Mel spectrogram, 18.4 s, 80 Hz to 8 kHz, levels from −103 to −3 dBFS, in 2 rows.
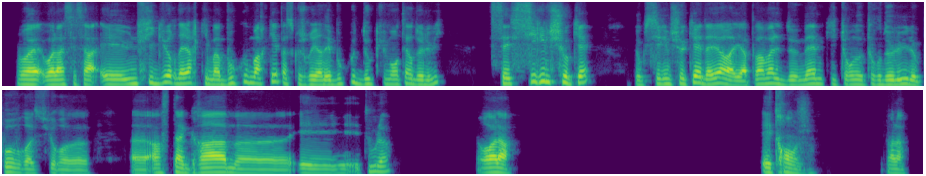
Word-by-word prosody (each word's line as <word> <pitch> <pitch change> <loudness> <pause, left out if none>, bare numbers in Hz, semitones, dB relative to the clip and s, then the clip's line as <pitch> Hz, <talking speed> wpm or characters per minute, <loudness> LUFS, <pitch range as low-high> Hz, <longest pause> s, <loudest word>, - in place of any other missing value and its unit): Ouais, 125 0 +6
voilà, 120 +1 +5
c'est 120 - -14
ça 120 0 +3
et - - -2
une 125 +3 0
figure, 165 +1 -1
d'ailleurs, 150 +2 +2
qui 135 - -8
m'a 120 -1 +2
beaucoup 150 +9 -5
marqué 155 +6 0
parce 145 -3 -6
que - - -10
je 110 - -9
regardais 115 -1 +2
beaucoup 135 +8 -7
de 140 - -6
documentaires 130 +1 -4
de 120 - -1
lui, 155 +11 -6 0.4
c'est 145 - -2
Cyril 190 +6 -1
Chauquet. 170 -1 +1 0.4
Donc 110 -2 -8
Cyril 135 0 -4
Chauquet, 140 +6 +1
d'ailleurs, 140 +2 +5
heu, 110 - +3
il - - +1
y - - +4
a - - +7
pas 130 +1 +2
mal 140 -3 -1
de 115 0 -3
mèmes 135 +4 -1
qui 120 - -13
tournent 120 +2 -4
autour 115 0 -5
de 115 - +1
lui, 120 +3 +2
le 115 -4 0
pauvre, 115 -6 -2
heu, - - -6
sur, 100 +1 -8
heu 90 -1 -5 0.4
heu, 95 0 -2
Instagram, 120 +2 +4
heu, 95 -2 -3
et 105 -1 -6
et - - -12
tout, 145 0 -9
là. 140 +3 -4 0.8
Voilà. 125 +1 +5 2.5
Étrange, 110 -6 -1 0.7
voilà. - - -3
125 Hz, 180 wpm, -24 LUFS, 115-140 Hz, 2.5 s, a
